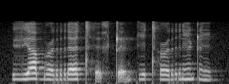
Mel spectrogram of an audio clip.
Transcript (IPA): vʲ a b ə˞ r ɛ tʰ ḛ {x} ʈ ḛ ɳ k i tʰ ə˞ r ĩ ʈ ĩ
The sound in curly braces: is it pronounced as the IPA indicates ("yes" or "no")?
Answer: yes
